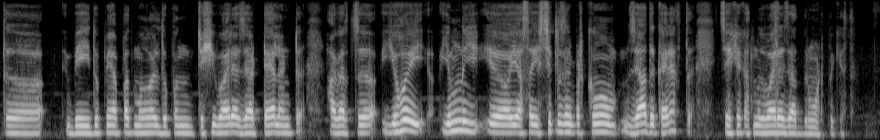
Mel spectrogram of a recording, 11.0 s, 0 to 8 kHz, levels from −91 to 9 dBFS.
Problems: none marked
